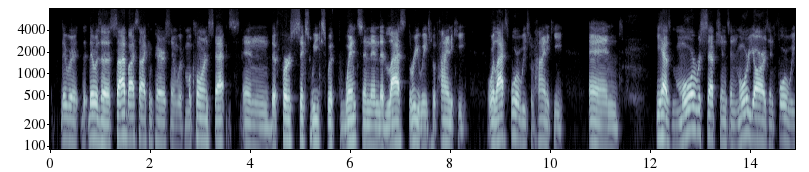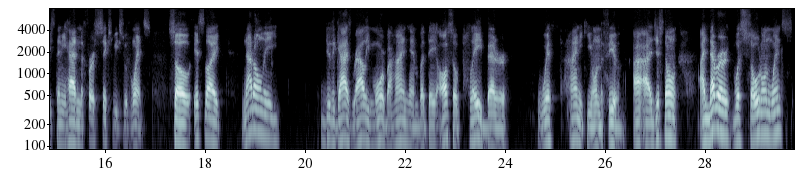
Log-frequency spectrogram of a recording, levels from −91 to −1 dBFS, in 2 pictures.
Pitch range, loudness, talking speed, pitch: 100-130 Hz, -23 LUFS, 175 wpm, 115 Hz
